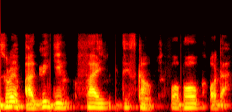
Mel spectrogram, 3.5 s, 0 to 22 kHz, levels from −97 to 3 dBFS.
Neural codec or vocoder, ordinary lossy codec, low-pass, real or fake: codec, 16 kHz, 6 kbps, DAC; none; 7.2 kHz; fake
